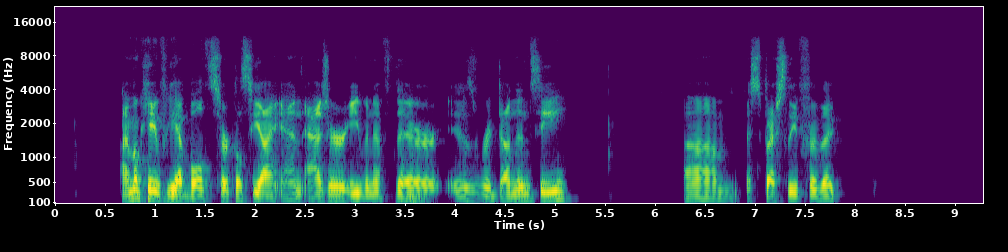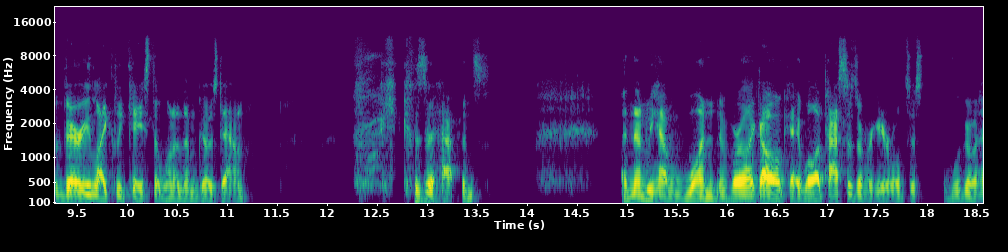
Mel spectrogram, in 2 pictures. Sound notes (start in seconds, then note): 12.3 laughs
